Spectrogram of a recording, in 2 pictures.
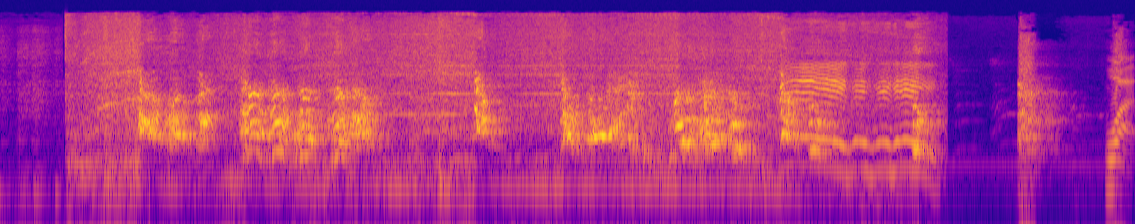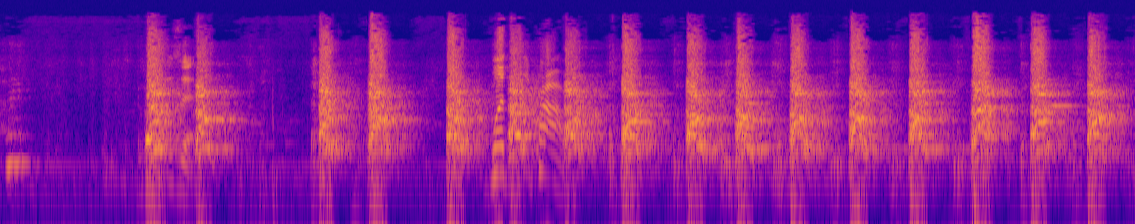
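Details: Corgi barking at home while a vacuum cleaner roars for the first seven seconds; after a pause comes a steady series of sharp, evenly spaced barks, about two per second, for the rest of the recording.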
